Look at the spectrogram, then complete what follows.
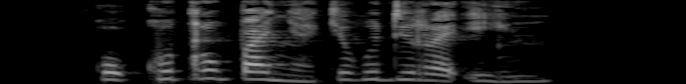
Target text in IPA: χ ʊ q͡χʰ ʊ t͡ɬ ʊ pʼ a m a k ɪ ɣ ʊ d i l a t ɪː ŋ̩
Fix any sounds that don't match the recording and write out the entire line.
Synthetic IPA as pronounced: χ ʊ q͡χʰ ʊ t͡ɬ ʊ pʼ a ɲ a k ɪ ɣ ʊ d i r a ʔ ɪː ŋ̩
